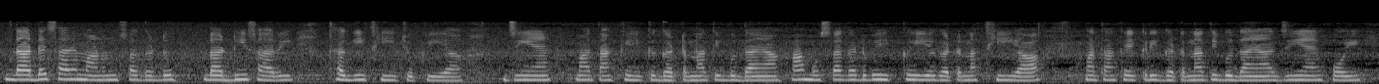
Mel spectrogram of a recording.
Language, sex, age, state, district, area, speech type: Sindhi, female, 18-30, Rajasthan, Ajmer, urban, spontaneous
